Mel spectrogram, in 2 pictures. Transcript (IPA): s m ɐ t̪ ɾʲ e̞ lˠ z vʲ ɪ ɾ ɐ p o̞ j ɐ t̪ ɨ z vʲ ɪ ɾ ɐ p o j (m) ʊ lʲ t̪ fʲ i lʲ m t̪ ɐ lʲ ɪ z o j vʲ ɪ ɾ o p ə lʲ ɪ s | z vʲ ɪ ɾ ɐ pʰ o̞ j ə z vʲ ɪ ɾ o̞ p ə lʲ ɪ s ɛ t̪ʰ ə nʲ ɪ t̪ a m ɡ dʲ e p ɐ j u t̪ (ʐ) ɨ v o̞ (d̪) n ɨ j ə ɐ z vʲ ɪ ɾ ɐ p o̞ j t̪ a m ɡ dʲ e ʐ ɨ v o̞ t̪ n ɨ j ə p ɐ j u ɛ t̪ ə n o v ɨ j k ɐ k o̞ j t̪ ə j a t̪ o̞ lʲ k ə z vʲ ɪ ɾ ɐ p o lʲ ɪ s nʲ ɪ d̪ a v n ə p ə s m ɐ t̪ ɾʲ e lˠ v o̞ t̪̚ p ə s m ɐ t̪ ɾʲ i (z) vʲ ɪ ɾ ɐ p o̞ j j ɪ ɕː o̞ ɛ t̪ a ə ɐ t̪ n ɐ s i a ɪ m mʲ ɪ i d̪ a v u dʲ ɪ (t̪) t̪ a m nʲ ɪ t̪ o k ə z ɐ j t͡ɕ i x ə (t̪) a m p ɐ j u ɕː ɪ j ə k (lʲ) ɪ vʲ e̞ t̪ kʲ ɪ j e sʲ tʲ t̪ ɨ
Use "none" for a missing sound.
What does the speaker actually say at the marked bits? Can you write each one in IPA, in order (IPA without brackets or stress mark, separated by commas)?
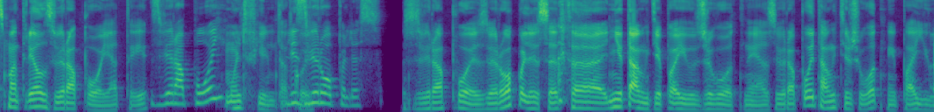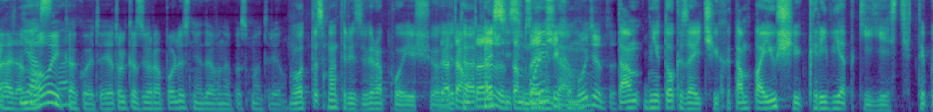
m, ʐ, t̪, z, t̪, t̪, ɾʲ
